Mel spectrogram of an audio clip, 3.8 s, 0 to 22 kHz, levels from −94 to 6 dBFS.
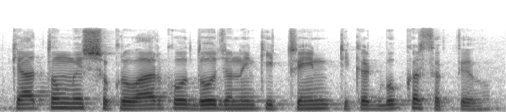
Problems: constant background noise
